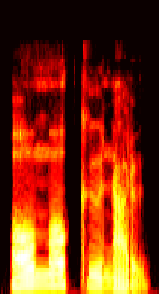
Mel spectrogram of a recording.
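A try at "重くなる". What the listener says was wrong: Perfect. Omokunaru. Nice.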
